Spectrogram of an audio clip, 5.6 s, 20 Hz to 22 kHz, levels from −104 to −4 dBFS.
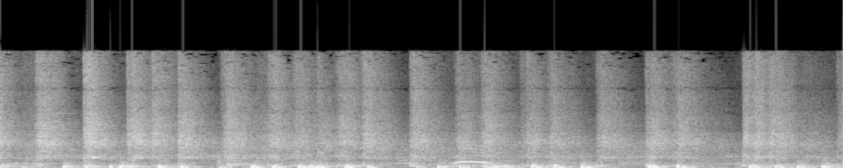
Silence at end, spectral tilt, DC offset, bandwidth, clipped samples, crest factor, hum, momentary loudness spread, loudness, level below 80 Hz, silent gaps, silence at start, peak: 0 s; -4.5 dB/octave; under 0.1%; 16 kHz; under 0.1%; 14 dB; none; 5 LU; -13 LUFS; -38 dBFS; none; 0 s; 0 dBFS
